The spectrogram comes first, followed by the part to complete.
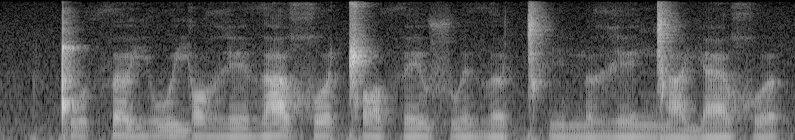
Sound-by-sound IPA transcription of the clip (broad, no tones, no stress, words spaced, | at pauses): ǃuθə jujɔ ɣeða χʷə ǁɔθesʷe ðə ǀʰinəɣeŋ͡ǀa jæχʷə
